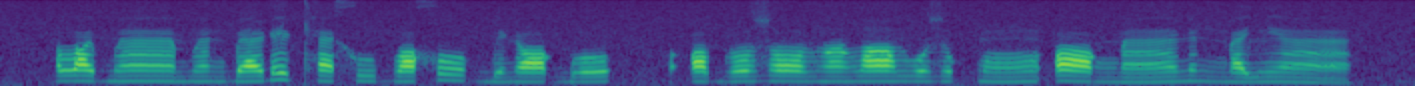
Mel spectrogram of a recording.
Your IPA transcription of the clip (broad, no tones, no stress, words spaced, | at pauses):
lˠebæ̃ː bæ̃ɡ͡bæ ɽe ʈʰæxu bɒ xoːɡ͡beɳɒːɡ͡bo | ʔɒbu zˤoːvẽðˤæ vozok͡põː ʔɒːŋ͡mæ̃ː ɳẽŋ͡mælʲæ̃ː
